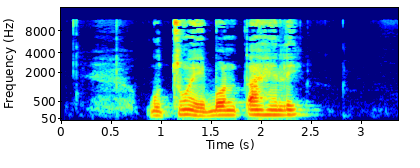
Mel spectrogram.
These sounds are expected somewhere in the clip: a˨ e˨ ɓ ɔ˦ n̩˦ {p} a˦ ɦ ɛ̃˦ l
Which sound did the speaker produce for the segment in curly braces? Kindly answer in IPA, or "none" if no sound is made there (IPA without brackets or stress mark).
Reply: t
